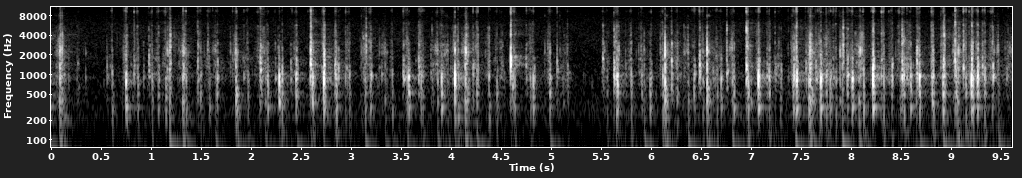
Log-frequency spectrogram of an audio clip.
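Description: Fingertips of both hands type rapidly on a NiZ Plum Atom 68, a compact 68-key mechanical keyboard with a hollow white plastic case and purple and yellow Domikey Gas Attack SA plastic keycaps, resting on a desk pad. The crisp, hollow, mid-toned key clacks come in quick, dense bursts with a brief pause near the middle, each tap dying away almost instantly.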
